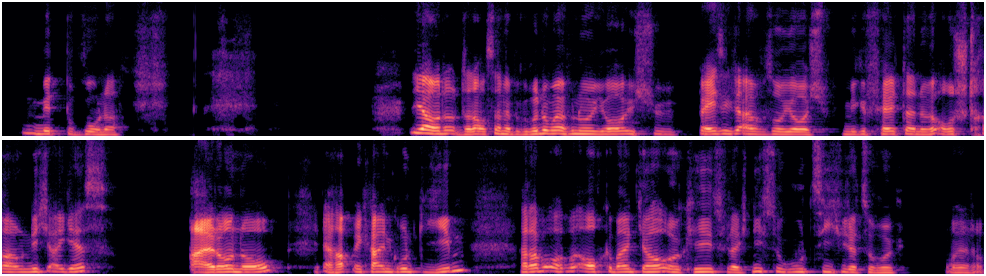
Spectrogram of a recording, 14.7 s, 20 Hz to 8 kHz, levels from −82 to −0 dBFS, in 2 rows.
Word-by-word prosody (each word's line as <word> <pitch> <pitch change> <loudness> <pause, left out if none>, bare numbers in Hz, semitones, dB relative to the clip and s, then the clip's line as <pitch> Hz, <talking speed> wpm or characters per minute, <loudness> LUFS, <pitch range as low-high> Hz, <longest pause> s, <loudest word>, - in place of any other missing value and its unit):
Mitbewohner. 160 -7 -5 2.1
Ja, 225 -3 +8
und 185 -3 +3
dann 150 - +4
auch 160 -1 +1
seine 165 -3 0
Begründung 170 +6 0
einfach 180 -1 +1
nur, 175 -1 +1
ja, 165 +2 +1
ich 170 +1 -8 0.3
basically 175 +3 +2
einfach 160 -4 -1
so: 155 0 -3
„Ja, 150 -1 +3
ich 145 +2 -8
mir 155 -1 -7
gefällt 165 +1 -1
deine 155 -2 0
Ausstrahlung 165 +2 -3
nicht" 185 0 -3
I 185 - -4
guess 205 +4 -4 0.5
I - - +11
don't 175 +2 +5
know. 170 +8 +2 0.3
Er - - 0
hat - - +1
mir 175 - -3
keinen 175 0 +2
Grund 180 0 -3
gegeben, 195 - -3 0.3
hat 170 - 0
aber 205 +4 +3
au 200 +2 -2
auch 180 -4 +2
gemeint: 175 +2 -2
„Ja, 175 - +3
okay, 180 -1 -1
ist 180 - -5
vielleicht 155 -2 -3
nicht 195 -1 -5
so 185 - -7
gut, 175 +1 -7
zieh 175 -2 -5
ich 155 - -12
wieder 155 -2 -2
zurück.“ 140 -2 -7 0.2
Und 140 - -8
w 160 - -11
170 Hz, 205 wpm, -23 LUFS, 160-185 Hz, 2.1 s, I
